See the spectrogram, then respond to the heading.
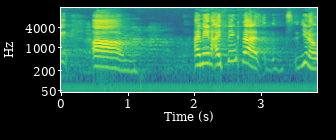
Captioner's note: audience murmuring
